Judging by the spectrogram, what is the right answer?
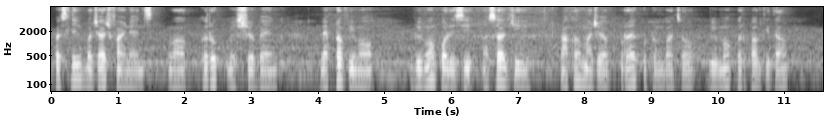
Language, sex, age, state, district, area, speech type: Goan Konkani, male, 18-30, Goa, Salcete, urban, read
